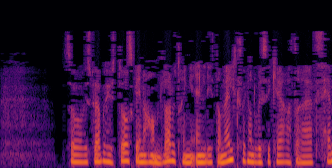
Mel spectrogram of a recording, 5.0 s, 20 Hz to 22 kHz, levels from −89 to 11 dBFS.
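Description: The whole speech clip carries heavy transform-codec damage, likely from WMA compression at a low bitrate, which fits about 24 kbps. Nothing survives above 10.1 kHz. Quantisation noise smears across long blocks, so the speech sounds ringing and washy. A hiss breathes with the signal.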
